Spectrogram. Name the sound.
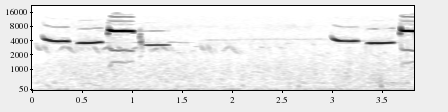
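chickadee calling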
